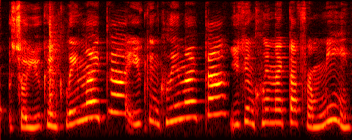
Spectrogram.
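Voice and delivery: high, incredulous rising questions; demanding grandma. Retold or imitated. Grandma questioning pregnant granddaughter about cleaning, high and affronted.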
